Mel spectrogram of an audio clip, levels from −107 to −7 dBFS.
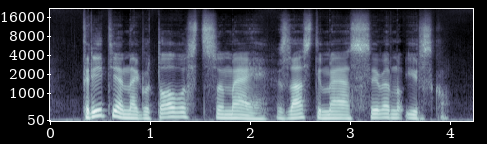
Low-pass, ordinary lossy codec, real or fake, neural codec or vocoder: none; none; fake; codec, 44.1 kHz, 3.4 kbps, Pupu-Codec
